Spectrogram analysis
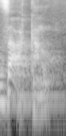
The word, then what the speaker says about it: diaconum: Nel concreto, la parola latina diaconum, ossia diacono, a inizi di parola si leggeva zaccano, come ancora oggi si pronuncia in sardo nuorese.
